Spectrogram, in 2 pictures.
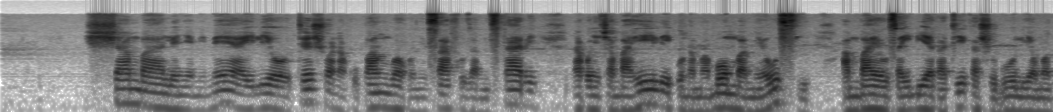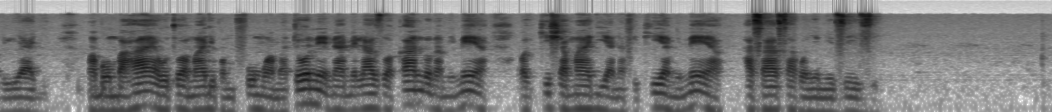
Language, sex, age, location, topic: Swahili, male, 25-35, Dar es Salaam, agriculture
